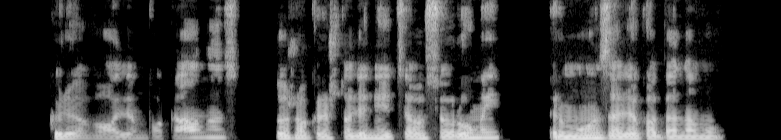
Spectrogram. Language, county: Lithuanian, Kaunas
